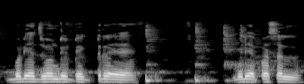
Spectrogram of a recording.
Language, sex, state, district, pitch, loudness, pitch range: Rajasthani, male, Rajasthan, Churu, 130 Hz, -14 LUFS, 120-180 Hz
